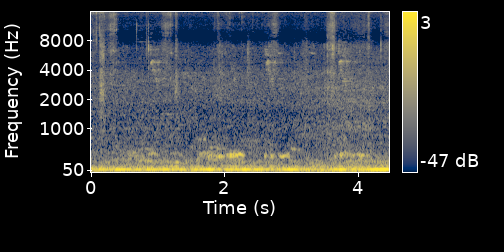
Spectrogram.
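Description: Domestic pigeons cooing: low warbling coos repeated several times, over a steady low rumble.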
